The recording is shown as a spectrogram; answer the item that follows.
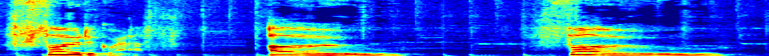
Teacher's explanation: The second syllable is unstressed, and it is reduced down to the schwa sound.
